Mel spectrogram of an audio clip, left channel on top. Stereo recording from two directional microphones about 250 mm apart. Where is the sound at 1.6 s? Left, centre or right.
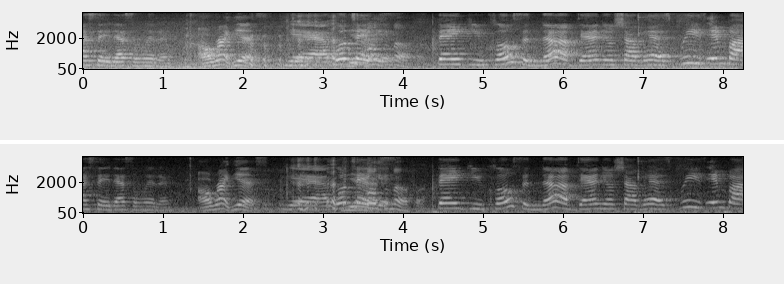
Right.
